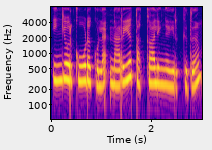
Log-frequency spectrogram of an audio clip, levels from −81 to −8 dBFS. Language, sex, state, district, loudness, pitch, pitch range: Tamil, female, Tamil Nadu, Nilgiris, -16 LUFS, 260 Hz, 235-295 Hz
